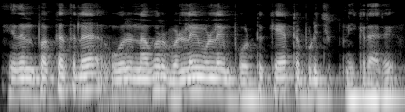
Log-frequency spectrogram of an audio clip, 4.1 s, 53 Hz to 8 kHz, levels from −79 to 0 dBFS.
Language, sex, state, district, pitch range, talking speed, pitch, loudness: Tamil, male, Tamil Nadu, Kanyakumari, 110-125 Hz, 150 wpm, 120 Hz, -15 LUFS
